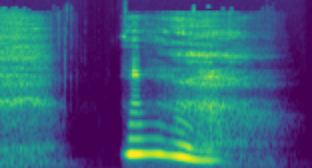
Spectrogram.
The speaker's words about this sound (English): smile was interrupted by a yawn.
